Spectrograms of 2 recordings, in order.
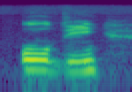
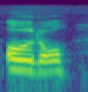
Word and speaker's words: Odell: The Holy Spirit claimed by Pastor Oldie, I pronounce it right, I'm sorry, it's Odell. I don't mean to do that. It was just the first way I pronounced it before somebody told me how it was.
